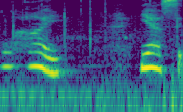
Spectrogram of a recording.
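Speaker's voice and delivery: normal talking voice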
